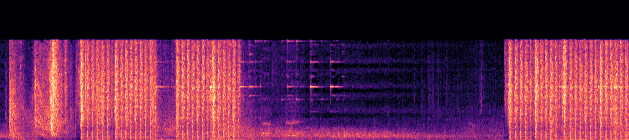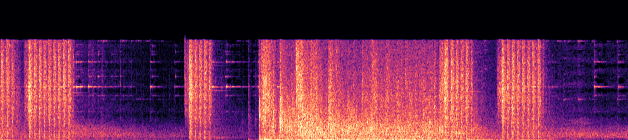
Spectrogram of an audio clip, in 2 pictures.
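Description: A machine gun fires loud, rapid bursts close by.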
